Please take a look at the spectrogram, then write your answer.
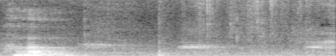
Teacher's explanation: ह का उच्चारण स्थान कंठ होता है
